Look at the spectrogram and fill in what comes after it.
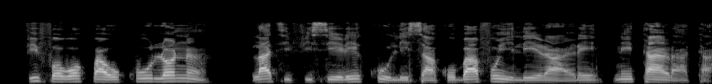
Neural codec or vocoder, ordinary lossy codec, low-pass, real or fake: none; none; 7.2 kHz; real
